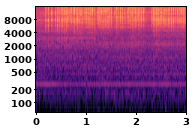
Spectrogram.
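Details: HALO hybrid fractional laser (erbium plus 1470 wavelengths) resurfacing a female patient's face for severe acne scarring and irregular texture: steady electronic hum with bursts of high hiss as the laser fires; fractional laser operating.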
